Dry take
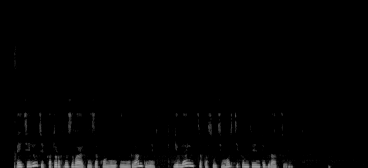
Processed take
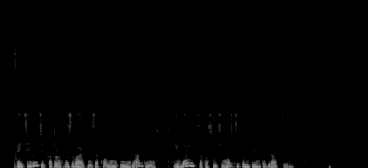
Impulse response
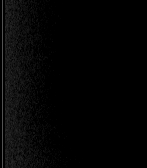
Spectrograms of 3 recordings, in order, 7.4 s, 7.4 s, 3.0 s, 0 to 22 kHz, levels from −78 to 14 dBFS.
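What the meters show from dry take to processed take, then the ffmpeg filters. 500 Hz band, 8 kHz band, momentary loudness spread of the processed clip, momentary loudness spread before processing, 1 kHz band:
-3.5 dB, n/a, 7 LU, 7 LU, -3.5 dB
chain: -filter_complex "[0:a]aemphasis=mode=production:type=50kf,bandreject=f=1.6k:w=7.9,acrossover=split=250|1900[a][b][c];[c]aeval=exprs='val(0)*gte(abs(val(0)),0.00168)':c=same[d];[a][b][d]amix=inputs=3:normalize=0,highshelf=f=2.9k:g=-10.5,asplit=2[e][f];[f]adelay=10.6,afreqshift=0.67[g];[e][g]amix=inputs=2:normalize=1"

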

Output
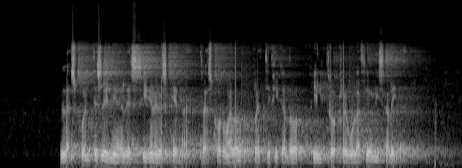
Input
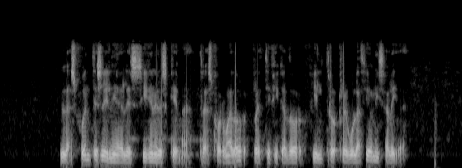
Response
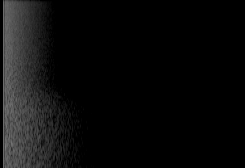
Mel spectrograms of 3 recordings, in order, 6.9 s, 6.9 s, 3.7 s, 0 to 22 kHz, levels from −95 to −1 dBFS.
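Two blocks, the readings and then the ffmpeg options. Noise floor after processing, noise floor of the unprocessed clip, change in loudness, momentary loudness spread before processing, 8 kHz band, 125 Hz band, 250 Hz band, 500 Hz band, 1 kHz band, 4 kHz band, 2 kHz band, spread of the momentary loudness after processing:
-81 dBFS, -82 dBFS, +0.5 dB, 6 LU, n/a, +0.5 dB, +0.5 dB, +0.5 dB, +0.5 dB, +0.5 dB, +0.5 dB, 7 LU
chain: -filter_complex "[0:a]asplit=2[a][b];[1:a]atrim=start_sample=2205,adelay=88[c];[b][c]afir=irnorm=-1:irlink=0,volume=-11.5dB[d];[a][d]amix=inputs=2:normalize=0,aeval=exprs='0.141*(cos(1*acos(clip(val(0)/0.141,-1,1)))-cos(1*PI/2))+0.0112*(cos(2*acos(clip(val(0)/0.141,-1,1)))-cos(2*PI/2))+0.00447*(cos(4*acos(clip(val(0)/0.141,-1,1)))-cos(4*PI/2))':c=same"

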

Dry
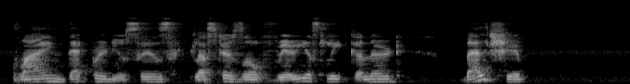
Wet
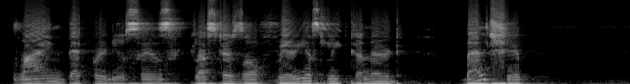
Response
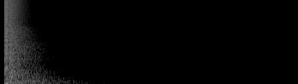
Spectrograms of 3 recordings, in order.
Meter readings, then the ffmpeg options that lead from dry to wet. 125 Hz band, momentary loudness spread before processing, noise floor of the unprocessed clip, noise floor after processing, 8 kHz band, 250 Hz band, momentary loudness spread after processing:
+0.5 dB, 8 LU, -65 dBFS, -63 dBFS, +16.5 dB, -8.5 dB, 17 LU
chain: -filter_complex "[0:a]aeval=exprs='if(lt(val(0),0),0.447*val(0),val(0))':c=same,asubboost=boost=6:cutoff=120,aphaser=in_gain=1:out_gain=1:delay=4.6:decay=0.36:speed=0.32:type=triangular,aexciter=amount=13.3:drive=4.9:freq=4.2k,asplit=2[a][b];[1:a]atrim=start_sample=2205[c];[b][c]afir=irnorm=-1:irlink=0,volume=-31.5dB[d];[a][d]amix=inputs=2:normalize=0,volume=-5dB"

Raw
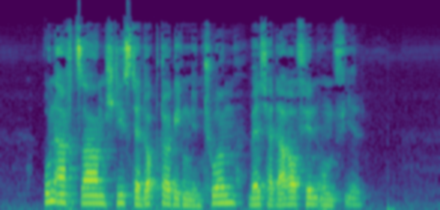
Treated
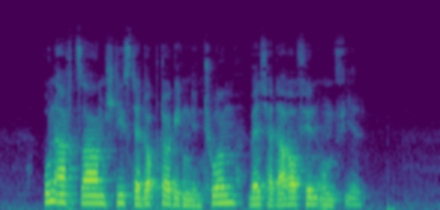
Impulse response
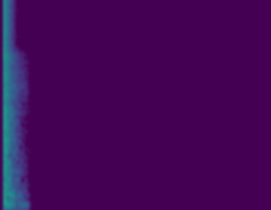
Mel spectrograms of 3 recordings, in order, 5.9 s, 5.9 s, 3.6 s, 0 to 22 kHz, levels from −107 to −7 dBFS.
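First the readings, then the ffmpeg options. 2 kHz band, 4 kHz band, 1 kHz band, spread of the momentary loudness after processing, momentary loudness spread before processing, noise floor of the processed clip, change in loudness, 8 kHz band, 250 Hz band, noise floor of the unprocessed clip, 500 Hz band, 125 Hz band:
-10.0 dB, under -20 dB, -2.5 dB, 12 LU, 13 LU, -72 dBFS, -4.0 dB, under -35 dB, -1.5 dB, -69 dBFS, -1.5 dB, -1.5 dB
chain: -af "lowpass=1.2k,volume=-1.5dB"

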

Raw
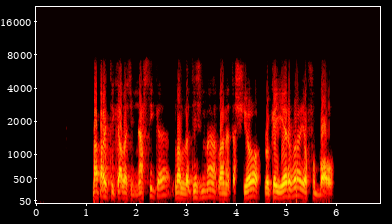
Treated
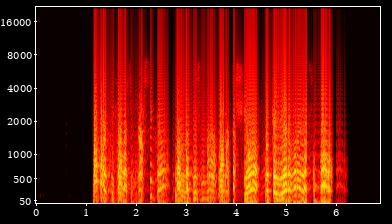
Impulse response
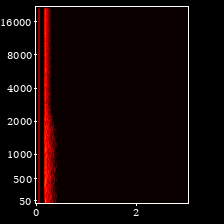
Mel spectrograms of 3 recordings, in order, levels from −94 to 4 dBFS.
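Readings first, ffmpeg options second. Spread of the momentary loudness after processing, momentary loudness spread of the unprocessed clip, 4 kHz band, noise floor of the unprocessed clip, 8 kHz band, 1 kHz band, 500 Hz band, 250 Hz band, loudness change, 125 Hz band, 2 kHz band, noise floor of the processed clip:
8 LU, 8 LU, +11.5 dB, under -85 dBFS, n/a, +6.5 dB, +0.5 dB, +6.5 dB, +3.0 dB, +14.0 dB, +6.0 dB, under -85 dBFS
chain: -filter_complex "[0:a]asplit=2[a][b];[b]adelay=303.2,volume=-26dB,highshelf=f=4k:g=-6.82[c];[a][c]amix=inputs=2:normalize=0,aeval=exprs='val(0)*sgn(sin(2*PI*160*n/s))':c=same,volume=3dB"

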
